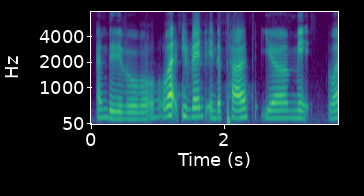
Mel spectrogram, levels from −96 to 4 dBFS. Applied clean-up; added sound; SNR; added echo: neural separator model SepFormer DNS4.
